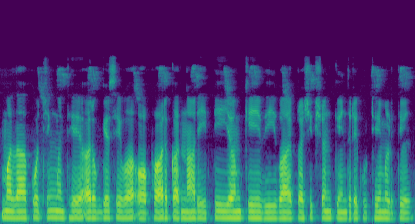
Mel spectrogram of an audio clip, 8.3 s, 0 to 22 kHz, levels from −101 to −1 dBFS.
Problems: none marked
